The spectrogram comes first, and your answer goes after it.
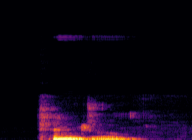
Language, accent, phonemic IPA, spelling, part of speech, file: English, Southern England, /ˈtɛn.dɹəl/, tendril, noun / adjective, LL-Q1860 (eng)-tendril.wav
- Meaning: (noun) 1. A thin, spirally coiling stem that attaches a plant to its support 2. A hair-like tentacle 3. Anything shaped like a tendril or coil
